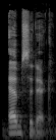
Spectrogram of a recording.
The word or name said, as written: EBCDIC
